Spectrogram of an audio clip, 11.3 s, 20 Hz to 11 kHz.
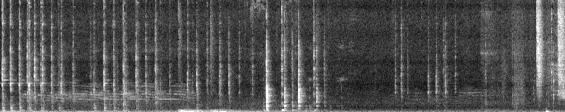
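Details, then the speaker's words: Scott Bonnar Model 45 cylinder mower, reel spun after adjusting both sides to the bedknife: light, even snicking ticks fading as it coasts down; minimal just-touching reel-to-bedknife contact, correctly set. "okay so now I've adjusted both swords and I can hear that uh The Reel is making minimal contact on both hopefully evenly across the whole dead knife"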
